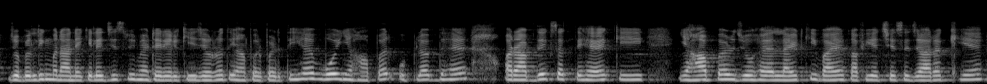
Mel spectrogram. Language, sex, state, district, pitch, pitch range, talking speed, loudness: Hindi, female, Uttar Pradesh, Hamirpur, 215 Hz, 200-230 Hz, 235 wpm, -23 LUFS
